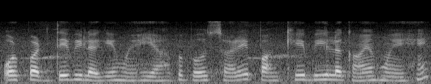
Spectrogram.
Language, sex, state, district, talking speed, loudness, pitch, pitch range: Hindi, female, Punjab, Pathankot, 210 wpm, -18 LUFS, 195 Hz, 185-215 Hz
